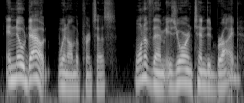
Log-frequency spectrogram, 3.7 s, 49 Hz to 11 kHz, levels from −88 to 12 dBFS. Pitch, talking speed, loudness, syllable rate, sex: 135 Hz, 230 wpm, -19 LUFS, 6.2 syllables/s, male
